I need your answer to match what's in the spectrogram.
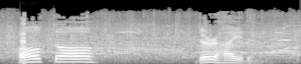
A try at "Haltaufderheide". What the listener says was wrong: Halter, forgot the F in there.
